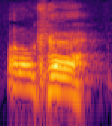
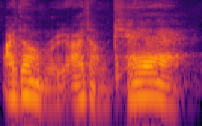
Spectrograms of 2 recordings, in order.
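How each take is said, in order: First: Sudden high, loud shout of I don't care; yelled dismissal. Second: Said in the usual way. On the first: Acted. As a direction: blast it out, much higher and louder. Repeats line, then shouts it.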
